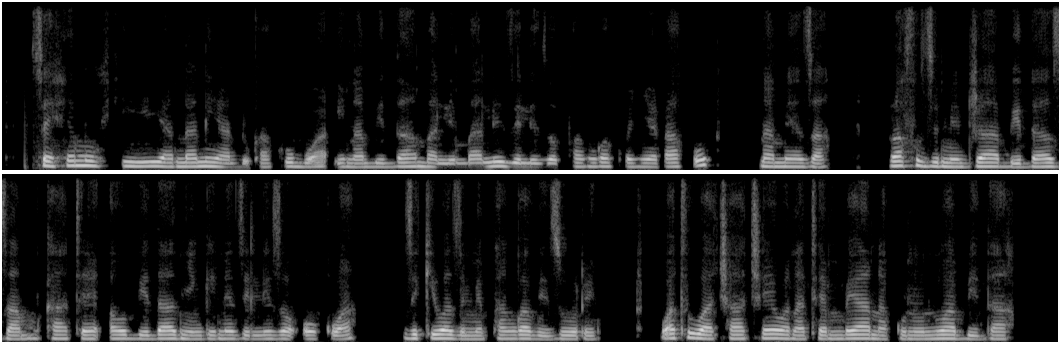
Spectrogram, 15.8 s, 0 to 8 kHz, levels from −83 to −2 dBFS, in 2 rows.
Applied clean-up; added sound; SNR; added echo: none; none; none; none.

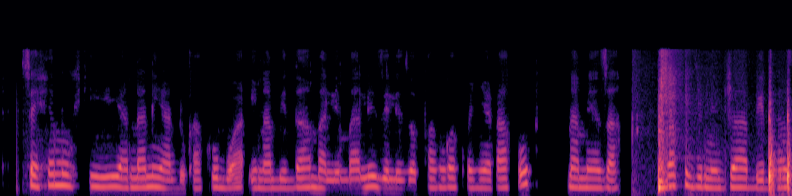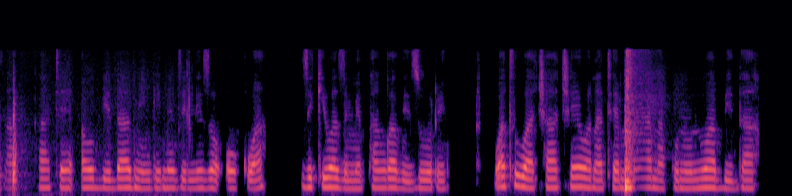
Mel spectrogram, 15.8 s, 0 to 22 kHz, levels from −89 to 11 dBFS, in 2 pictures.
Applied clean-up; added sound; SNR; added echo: neural mask model RNNoise.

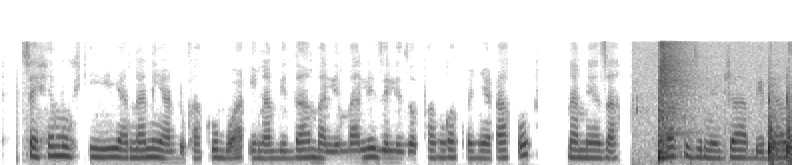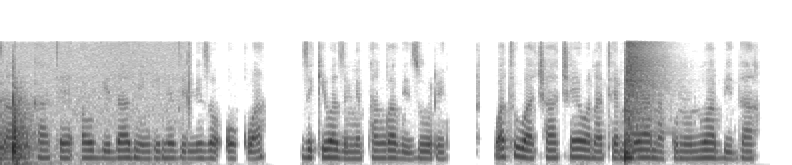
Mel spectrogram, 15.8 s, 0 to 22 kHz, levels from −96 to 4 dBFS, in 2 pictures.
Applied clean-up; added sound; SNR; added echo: none; Knock / Wood + Snare drum; -4 dB; none.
